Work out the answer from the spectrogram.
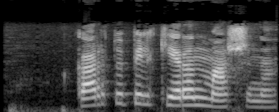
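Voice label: "картупель керан машина", Komi, female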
